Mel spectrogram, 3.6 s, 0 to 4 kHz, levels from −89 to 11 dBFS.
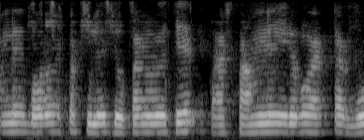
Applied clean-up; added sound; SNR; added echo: neural mask model DeepFilterNet 3.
